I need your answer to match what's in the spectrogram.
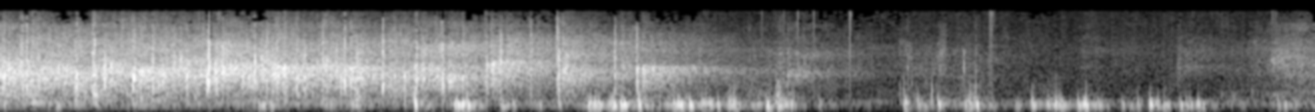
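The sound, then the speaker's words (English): A church crowd applauds as a woman comes up to share her testimony, with dense, steady clapping that thins out toward the end, leaving scattered individual claps before fading. “Can we give her a round of applause as she comes to share her story with us?”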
